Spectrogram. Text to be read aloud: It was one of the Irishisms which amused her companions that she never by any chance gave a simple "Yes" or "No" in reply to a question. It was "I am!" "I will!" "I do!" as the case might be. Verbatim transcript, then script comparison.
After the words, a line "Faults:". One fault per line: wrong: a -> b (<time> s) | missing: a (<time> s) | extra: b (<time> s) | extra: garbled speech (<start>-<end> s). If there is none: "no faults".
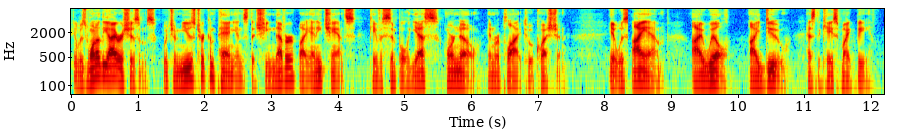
It was one of the Irishisms which amused her companions that she never by any chance gave a simple "Yes" or "No" in reply to a question. It was "I am!" "I will!" "I do!" as the case might be.
Faults:
no faults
